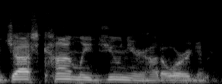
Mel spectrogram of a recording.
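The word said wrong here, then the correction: Conerly: You mispronounced it. – It's Connerly, bro.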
